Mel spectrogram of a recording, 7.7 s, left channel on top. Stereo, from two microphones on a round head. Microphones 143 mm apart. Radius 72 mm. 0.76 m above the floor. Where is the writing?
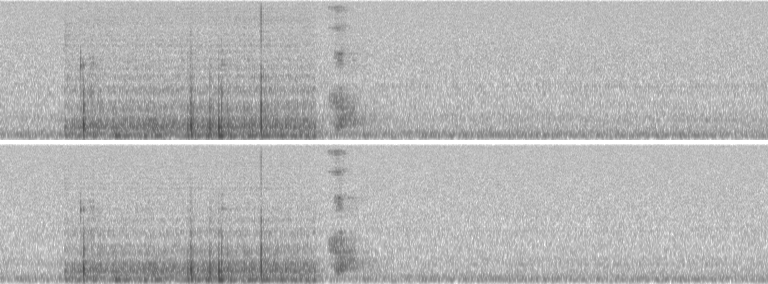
20° right (ahead or behind), 4.5 m.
